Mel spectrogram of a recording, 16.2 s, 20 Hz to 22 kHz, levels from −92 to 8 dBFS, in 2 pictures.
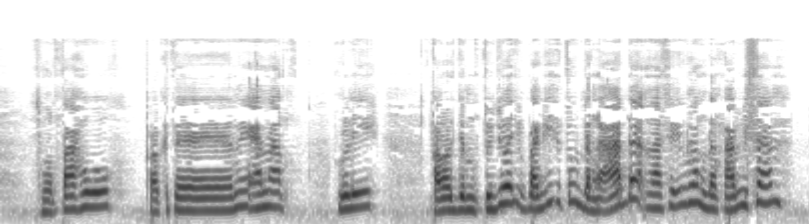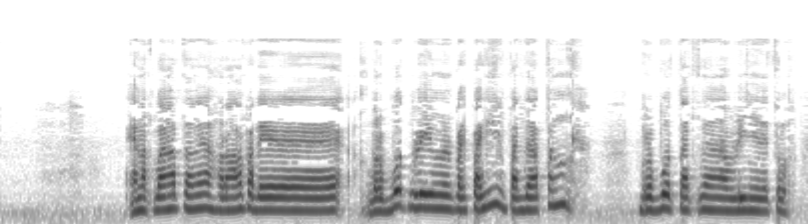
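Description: Throughout the speech, the treble stops at about 11.8 kHz and sounds synthetic. S sounds turn gritty and lispy. This is likely heavy HE-AAC compression at a very low bitrate.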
